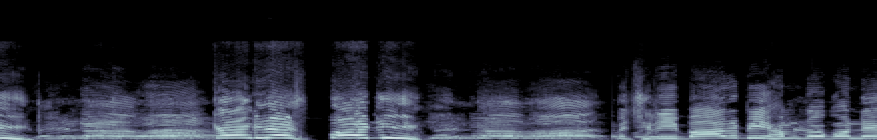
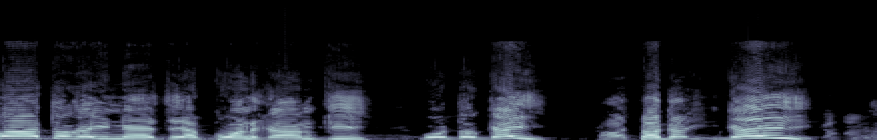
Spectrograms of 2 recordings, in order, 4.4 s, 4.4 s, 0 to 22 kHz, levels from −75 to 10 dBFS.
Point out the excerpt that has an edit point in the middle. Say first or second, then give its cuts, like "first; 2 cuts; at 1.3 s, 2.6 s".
first; 1 cut; at 3.0 s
